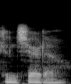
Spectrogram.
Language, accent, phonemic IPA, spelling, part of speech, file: English, US, /kənˈt͡ʃɛɹtoʊ/, concerto, noun, En-us-concerto.ogg
- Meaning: A piece of music for one or more solo instruments and orchestra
